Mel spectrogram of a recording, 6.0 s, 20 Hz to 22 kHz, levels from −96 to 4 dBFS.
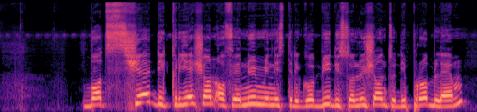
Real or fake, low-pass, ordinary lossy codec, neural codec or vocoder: real; none; none; none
